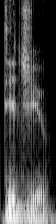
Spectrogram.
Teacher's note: Did you almost always becomes did you. The D and the Y blend to make a J sound. It's just easier and faster to say. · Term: assimilation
